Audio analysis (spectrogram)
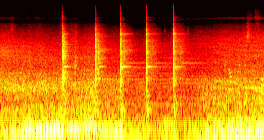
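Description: Five sharp hammer blows ring out at roughly half-second intervals over a low background hum, each with a bright metallic clang.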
